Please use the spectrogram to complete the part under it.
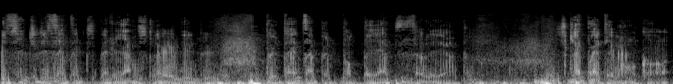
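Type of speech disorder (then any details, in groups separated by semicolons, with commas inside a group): Speech with a voice prosthesis; total laryngectomy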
